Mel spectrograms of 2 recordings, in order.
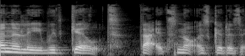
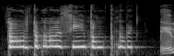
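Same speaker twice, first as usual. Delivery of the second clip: tiny, sing-song Chilean Don't; Chilean smallness. Retold or imitated. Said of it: "it's like".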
